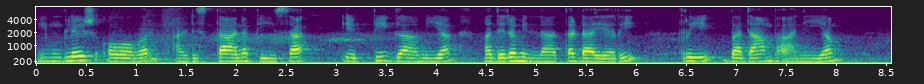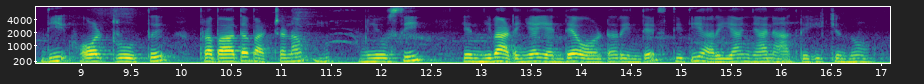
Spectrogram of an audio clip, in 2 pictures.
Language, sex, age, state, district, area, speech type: Malayalam, female, 45-60, Kerala, Malappuram, rural, read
